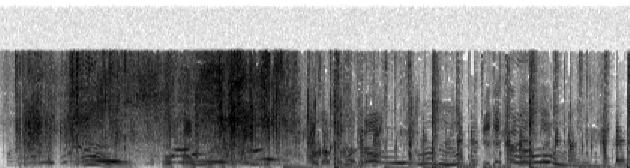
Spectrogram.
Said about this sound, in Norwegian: Se, dere har glemt å skru av slangen. Og lille svarte katt liker ikke vann.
